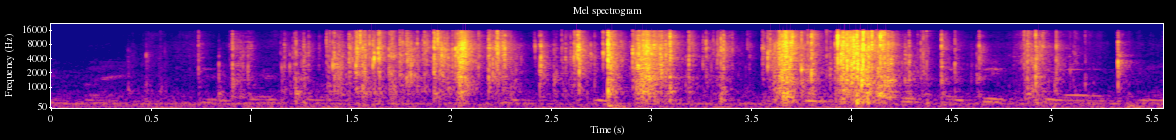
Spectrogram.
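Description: A foil wrapper crinkles and tears as hands open a pack.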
